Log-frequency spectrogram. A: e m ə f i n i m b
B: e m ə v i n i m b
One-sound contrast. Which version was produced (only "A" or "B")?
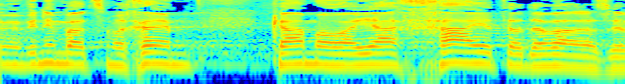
B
